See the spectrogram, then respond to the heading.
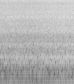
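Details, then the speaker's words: Subaru Outback XT at idle after oil cooler gasket replacement: steady, even hum with no knocks, ticks or misses. No more oil seeping into the basin at startup; leak fixed. "Okay. Running now. Now before, as soon as I crank it up, I would start seeing oil seep into this basin here. But as you see, it's dry. No leaks right now."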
